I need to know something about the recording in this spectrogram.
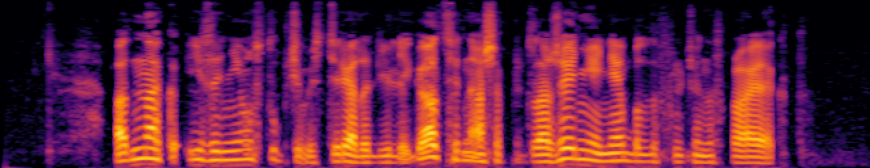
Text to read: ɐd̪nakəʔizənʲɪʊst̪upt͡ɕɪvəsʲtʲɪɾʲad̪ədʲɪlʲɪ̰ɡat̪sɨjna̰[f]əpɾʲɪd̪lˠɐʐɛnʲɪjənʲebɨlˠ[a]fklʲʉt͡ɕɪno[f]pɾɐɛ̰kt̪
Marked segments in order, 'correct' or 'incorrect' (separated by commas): incorrect, incorrect, correct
